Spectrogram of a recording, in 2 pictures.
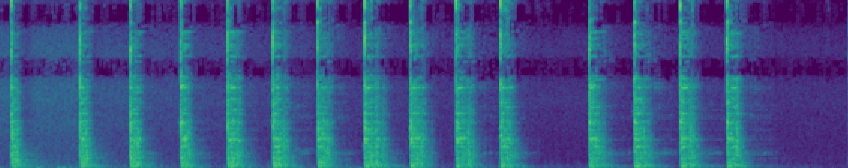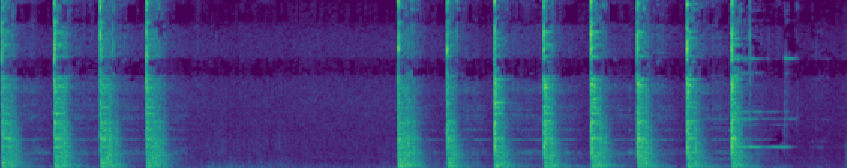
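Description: Brand-new OEM John Deere bushing hammered out of a tractor part: loud, sharp metallic blows struck close by in fast regular bursts of about eight to ten, separated by short pauses.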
